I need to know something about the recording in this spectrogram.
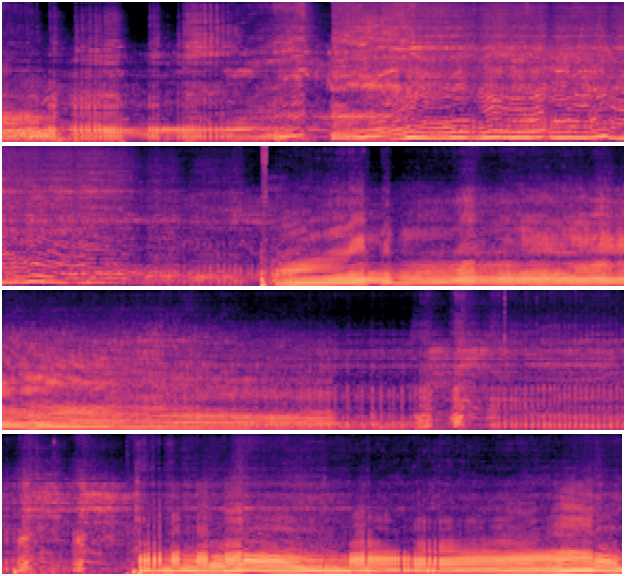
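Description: Dirt bike engine running at low speed, its pitch rising and falling with the throttle, with a sharp knock about eleven seconds in. From about twenty-five seconds in it runs louder and steadier.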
